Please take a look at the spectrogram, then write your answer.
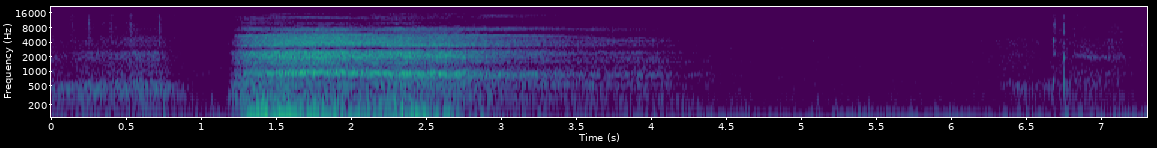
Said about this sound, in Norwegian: En annen metode med en gang det kommer en tanke du ikke ønsker å ha, ta et skikkelig dypt innpust og et ordentlig utpust. Du kan puste med lyd om du ønsker.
